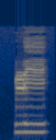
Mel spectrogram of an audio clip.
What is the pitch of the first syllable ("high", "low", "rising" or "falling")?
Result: high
